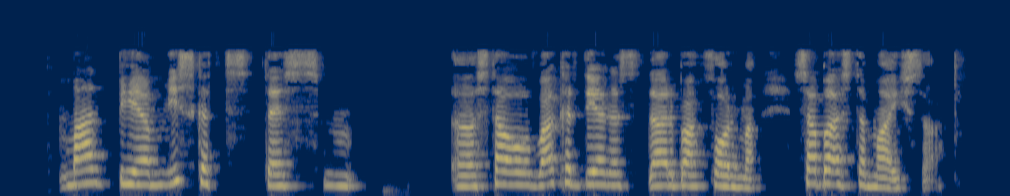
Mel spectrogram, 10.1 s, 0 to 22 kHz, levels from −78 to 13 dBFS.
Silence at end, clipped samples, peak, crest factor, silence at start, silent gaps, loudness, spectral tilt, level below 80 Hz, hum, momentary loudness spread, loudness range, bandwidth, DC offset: 0.55 s; under 0.1%; 0 dBFS; 16 dB; 0.6 s; 1.15-1.19 s, 2.57-2.62 s, 3.68-3.82 s, 4.13-4.51 s, 9.50-9.54 s; -15 LUFS; -2 dB/octave; -66 dBFS; none; 12 LU; 4 LU; 7.8 kHz; under 0.1%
